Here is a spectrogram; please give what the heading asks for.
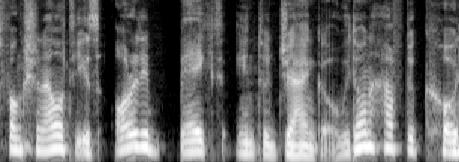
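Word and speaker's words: Django: very popular framework called D Jango so it's spelled with a silent D and it's pronounced d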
